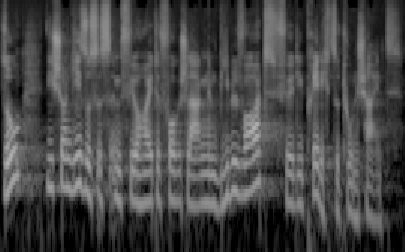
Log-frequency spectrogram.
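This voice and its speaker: A man giving a measured, deliberate sermon and reading scripture with emphasis. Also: mid-range voice, expressive, warm tone, big-room sound. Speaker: preacher.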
